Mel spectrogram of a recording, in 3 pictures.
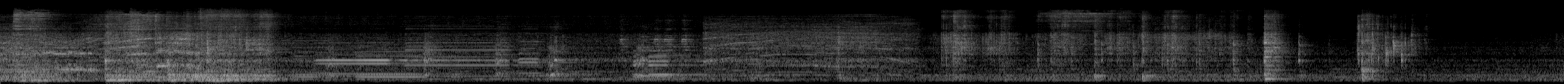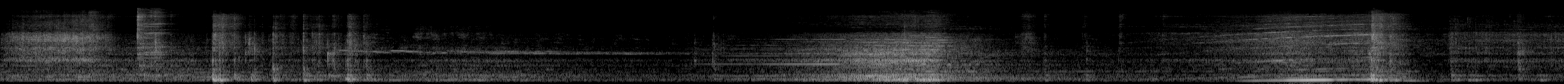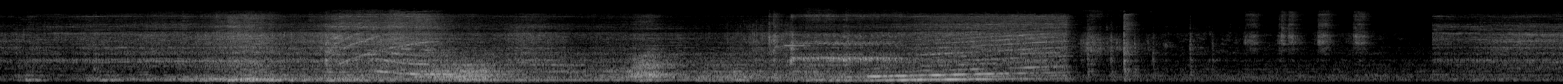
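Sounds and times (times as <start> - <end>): vehicle noise: 0.0 - 13.4, 14.6 - 45.5
high whining small motor: 2.9 - 9.8, 26.9 - 37.8, 38.4 - 42.1, 45.6 - 46.9
swooping whines: 18.8 - 26.4.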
